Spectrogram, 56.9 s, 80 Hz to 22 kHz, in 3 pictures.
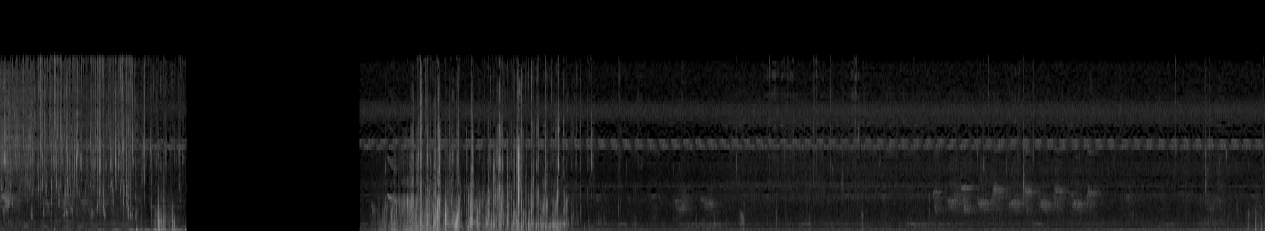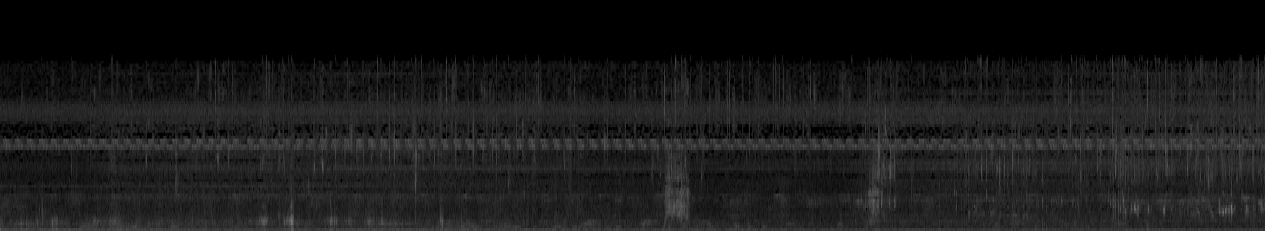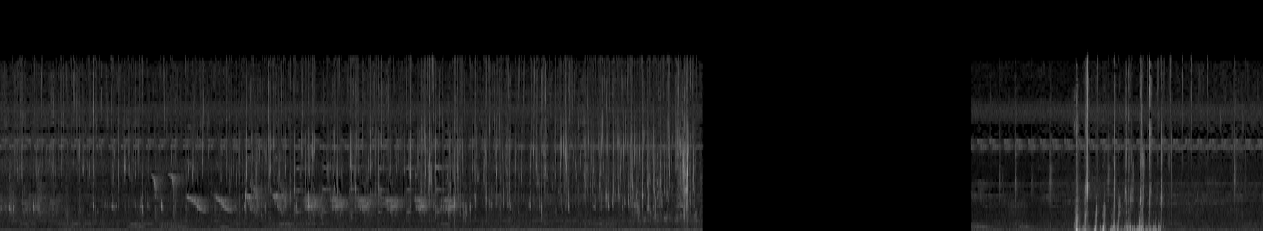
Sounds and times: hole in the ground filling with water 0.0 - 2.7
hole in the ground filling with water 5.6 - 10.0
hole in the ground filling with water 10.9 - 13.5
hole in the ground filling with water 20.5 - 48.5
hole in the ground filling with water 52.9 - 56.8

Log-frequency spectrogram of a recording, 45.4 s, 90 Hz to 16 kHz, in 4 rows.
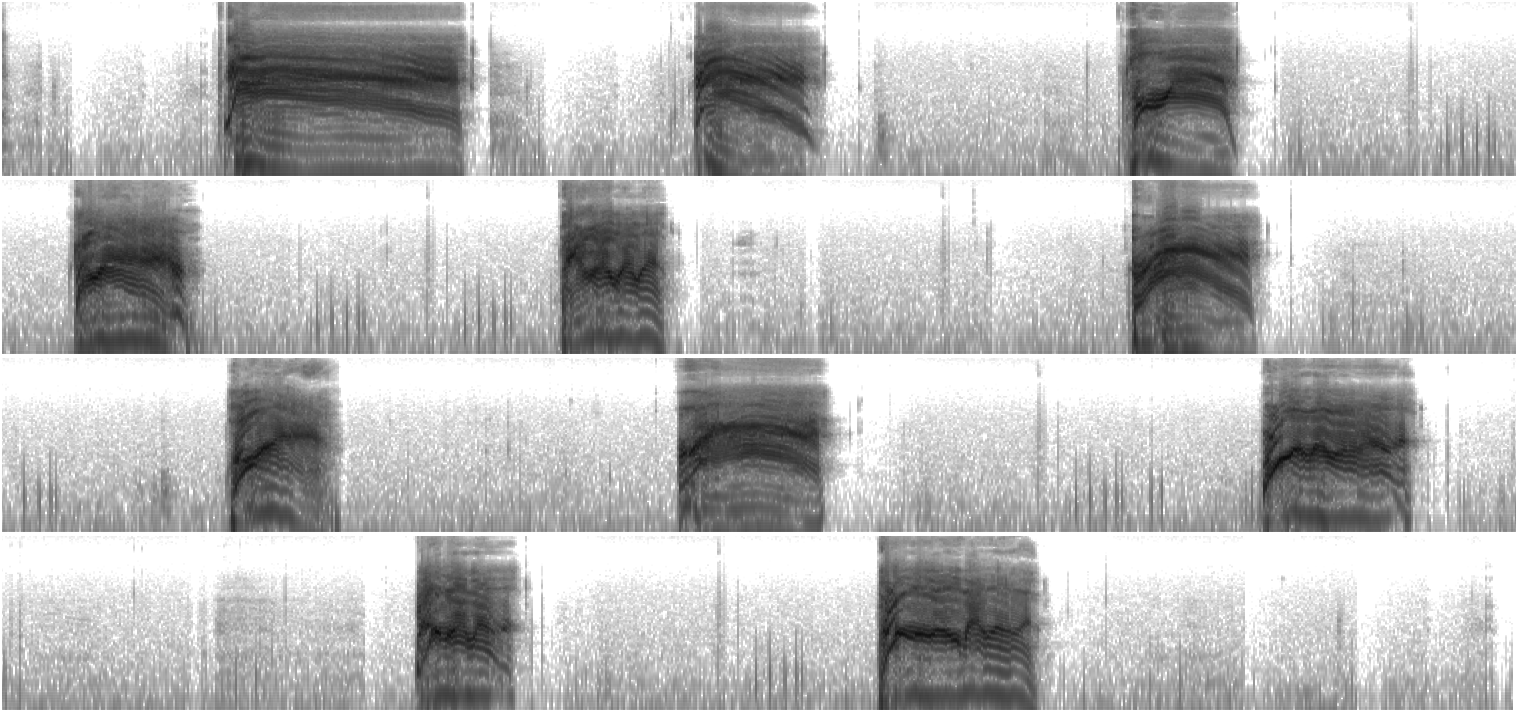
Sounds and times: high monster/creature scream 1.6 - 3.6
high monster/creature scream 5.1 - 6.2
high monster/creature scream 8.4 - 9.4
high monster/creature scream 11.9 - 12.9
high monster/creature scream 15.5 - 16.4
high monster/creature scream 19.8 - 20.9
high monster/creature scream 24.4 - 25.3
high monster/creature scream 27.8 - 29.0
high monster/creature scream 32.2 - 33.4
high monster/creature scream 37.2 - 38.0
high monster/creature scream 40.6 - 41.9

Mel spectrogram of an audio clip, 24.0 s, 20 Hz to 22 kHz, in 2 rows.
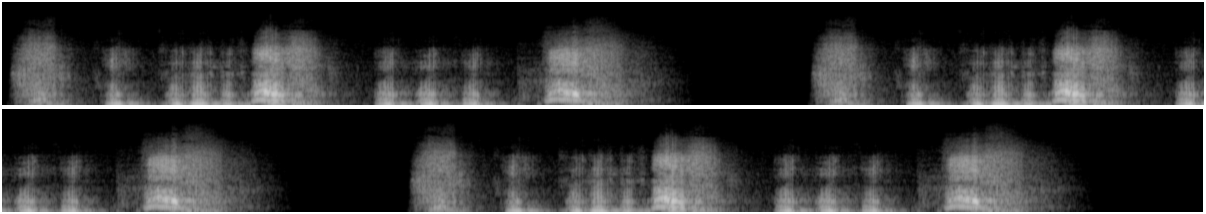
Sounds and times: Hippo Grunts Roar 0.1 - 6.4
Hippo Grunts Roar 8.2 - 14.4
Hippo Grunts Roar 16.2 - 22.4

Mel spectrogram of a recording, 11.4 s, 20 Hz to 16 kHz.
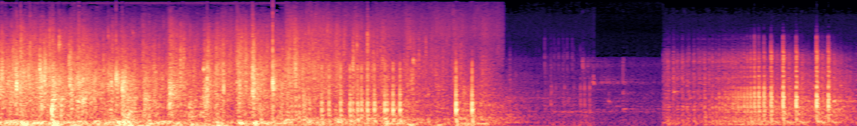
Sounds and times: rocking fall 0.0 - 7.8

